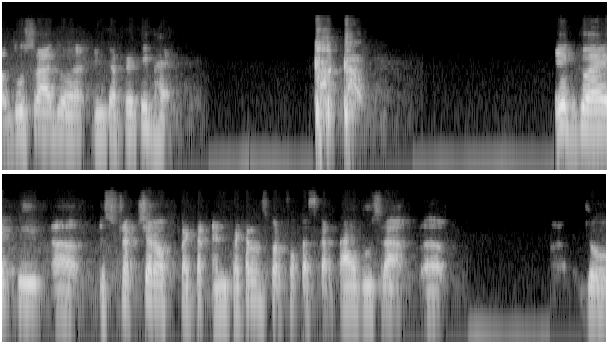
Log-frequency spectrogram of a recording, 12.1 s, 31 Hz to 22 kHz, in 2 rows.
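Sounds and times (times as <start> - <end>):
man coughing: 3.1 - 3.7.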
